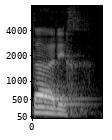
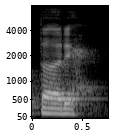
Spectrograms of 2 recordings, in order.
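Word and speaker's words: تارخ: So likewise, if you look at Ibrahim alayhi salam's ancestry, his genealogy, it's Ibrahim ibn Tarikh. Tarikh or Tarih, just depends on how you say it.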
